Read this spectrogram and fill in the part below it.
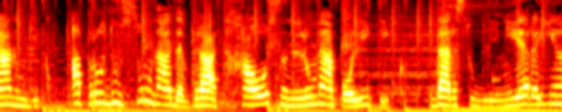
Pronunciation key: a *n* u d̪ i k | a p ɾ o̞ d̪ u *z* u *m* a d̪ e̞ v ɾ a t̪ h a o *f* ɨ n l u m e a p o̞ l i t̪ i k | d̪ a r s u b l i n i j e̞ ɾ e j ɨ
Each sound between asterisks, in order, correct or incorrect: correct, incorrect: s, incorrect: n, incorrect: s

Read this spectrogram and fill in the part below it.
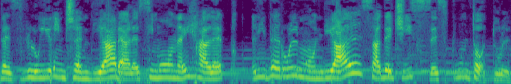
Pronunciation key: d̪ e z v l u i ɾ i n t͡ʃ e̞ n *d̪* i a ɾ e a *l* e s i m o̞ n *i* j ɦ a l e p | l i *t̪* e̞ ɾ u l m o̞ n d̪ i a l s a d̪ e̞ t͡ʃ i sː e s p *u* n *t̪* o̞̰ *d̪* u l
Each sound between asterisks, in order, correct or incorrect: correct, correct, incorrect: e, incorrect: d̪, correct, correct, incorrect: t̪

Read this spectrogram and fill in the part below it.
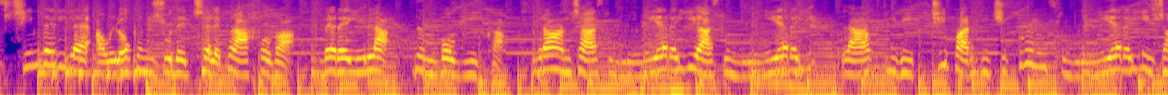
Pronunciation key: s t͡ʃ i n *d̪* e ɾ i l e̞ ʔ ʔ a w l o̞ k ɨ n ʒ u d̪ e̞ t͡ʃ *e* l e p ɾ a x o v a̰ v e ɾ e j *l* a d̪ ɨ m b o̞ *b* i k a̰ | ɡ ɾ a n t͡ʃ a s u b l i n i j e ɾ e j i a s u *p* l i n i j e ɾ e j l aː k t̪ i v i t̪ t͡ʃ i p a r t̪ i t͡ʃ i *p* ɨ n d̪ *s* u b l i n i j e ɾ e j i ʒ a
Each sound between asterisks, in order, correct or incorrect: correct, correct, correct, incorrect: v, incorrect: b, correct, correct

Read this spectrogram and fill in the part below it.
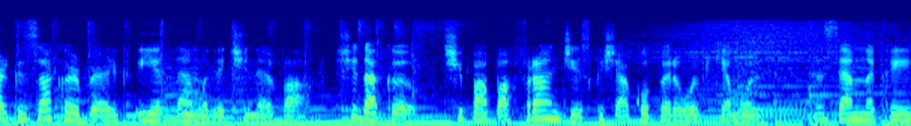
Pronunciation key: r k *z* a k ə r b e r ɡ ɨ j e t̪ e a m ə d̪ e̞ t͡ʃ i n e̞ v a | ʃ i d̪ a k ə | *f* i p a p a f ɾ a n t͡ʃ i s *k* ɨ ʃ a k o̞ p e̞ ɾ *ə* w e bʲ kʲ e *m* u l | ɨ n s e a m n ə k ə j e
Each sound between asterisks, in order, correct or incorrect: correct, incorrect: ʃ, correct, correct, correct

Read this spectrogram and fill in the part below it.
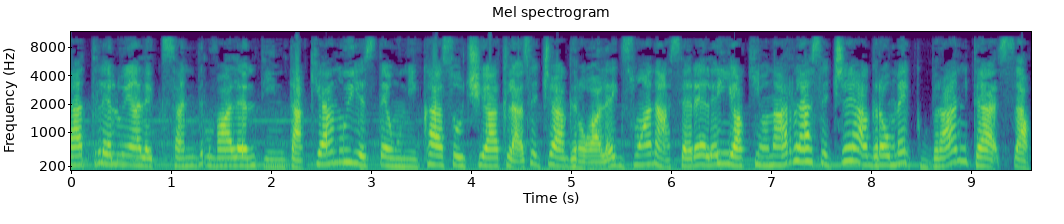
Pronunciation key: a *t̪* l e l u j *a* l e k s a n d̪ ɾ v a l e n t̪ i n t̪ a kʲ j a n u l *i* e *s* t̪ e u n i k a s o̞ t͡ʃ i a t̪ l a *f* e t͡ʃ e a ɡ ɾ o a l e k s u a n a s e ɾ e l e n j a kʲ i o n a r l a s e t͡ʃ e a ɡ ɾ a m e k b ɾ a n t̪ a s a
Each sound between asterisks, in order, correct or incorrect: correct, correct, incorrect: j, correct, incorrect: s

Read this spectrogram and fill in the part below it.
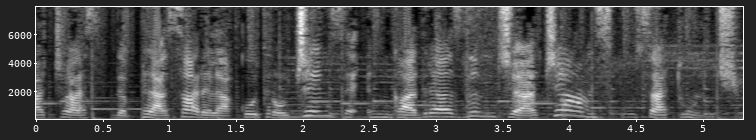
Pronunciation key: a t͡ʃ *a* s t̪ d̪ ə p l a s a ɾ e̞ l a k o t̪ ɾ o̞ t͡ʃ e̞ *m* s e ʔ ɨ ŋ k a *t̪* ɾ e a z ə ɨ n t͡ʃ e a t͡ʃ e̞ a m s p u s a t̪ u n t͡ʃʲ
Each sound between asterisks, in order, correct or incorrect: correct, incorrect: n, incorrect: d̪

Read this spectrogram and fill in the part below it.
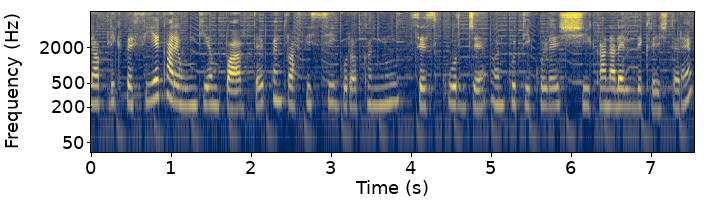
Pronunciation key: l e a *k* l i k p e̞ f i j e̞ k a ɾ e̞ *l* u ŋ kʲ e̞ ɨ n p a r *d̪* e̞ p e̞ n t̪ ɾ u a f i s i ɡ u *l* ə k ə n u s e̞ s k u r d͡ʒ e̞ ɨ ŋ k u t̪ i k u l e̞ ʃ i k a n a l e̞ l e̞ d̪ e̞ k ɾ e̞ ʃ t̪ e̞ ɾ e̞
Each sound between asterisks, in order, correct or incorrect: incorrect: p, incorrect: none, incorrect: t̪, incorrect: ɾ

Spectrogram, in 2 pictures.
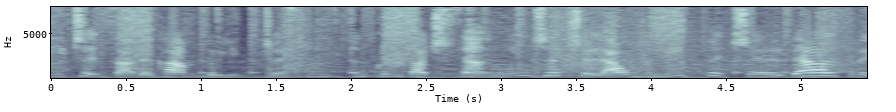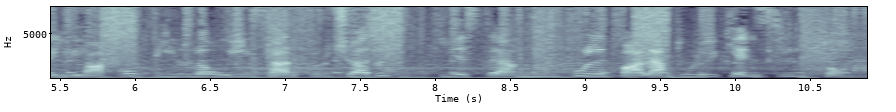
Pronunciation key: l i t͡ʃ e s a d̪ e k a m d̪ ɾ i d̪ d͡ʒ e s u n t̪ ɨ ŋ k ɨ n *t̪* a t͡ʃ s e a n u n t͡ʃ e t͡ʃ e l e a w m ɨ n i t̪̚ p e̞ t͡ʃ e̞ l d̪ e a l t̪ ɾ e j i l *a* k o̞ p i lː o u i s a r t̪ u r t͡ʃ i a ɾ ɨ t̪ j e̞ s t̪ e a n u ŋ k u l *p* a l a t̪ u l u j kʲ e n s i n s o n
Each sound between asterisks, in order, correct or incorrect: correct, correct, correct

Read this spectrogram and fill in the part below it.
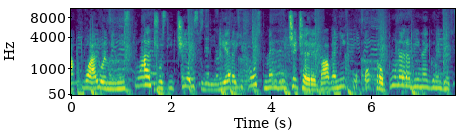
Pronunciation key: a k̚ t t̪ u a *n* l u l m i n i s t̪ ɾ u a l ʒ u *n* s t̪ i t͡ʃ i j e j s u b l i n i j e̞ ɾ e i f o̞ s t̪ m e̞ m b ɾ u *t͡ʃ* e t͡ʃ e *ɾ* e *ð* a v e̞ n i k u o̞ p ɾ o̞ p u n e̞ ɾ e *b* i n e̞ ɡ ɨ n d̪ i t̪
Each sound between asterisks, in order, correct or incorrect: incorrect: none, incorrect: none, correct, correct, incorrect: v, correct

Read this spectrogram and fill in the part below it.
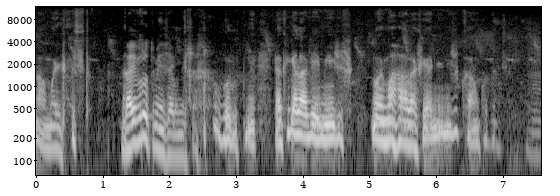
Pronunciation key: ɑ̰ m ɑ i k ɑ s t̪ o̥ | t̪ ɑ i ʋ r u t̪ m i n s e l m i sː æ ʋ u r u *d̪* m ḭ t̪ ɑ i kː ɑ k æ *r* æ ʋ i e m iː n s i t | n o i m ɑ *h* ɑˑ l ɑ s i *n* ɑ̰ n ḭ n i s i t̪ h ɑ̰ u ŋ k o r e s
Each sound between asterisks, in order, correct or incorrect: incorrect: t̪, incorrect: l, correct, incorrect: none

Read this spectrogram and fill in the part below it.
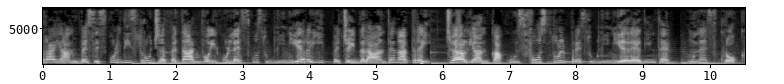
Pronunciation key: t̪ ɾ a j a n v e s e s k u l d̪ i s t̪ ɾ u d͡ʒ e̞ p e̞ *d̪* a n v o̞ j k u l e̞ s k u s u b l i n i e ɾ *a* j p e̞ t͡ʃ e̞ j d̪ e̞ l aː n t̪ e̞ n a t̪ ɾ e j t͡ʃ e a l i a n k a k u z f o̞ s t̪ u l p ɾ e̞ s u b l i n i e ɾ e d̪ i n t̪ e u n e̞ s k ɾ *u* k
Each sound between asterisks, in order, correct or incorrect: correct, incorrect: e, incorrect: o

